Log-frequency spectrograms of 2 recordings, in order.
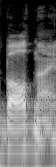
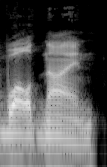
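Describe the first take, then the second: First: The first word begins with a B sound. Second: The first word begins with a W sound. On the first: The speaker calls it right. "in katakana it has to become a B sound" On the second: The speaker calls it wrong. "I always called it Wald nine"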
